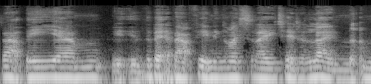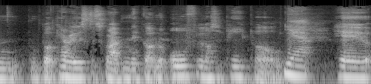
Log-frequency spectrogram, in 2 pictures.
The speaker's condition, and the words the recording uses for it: None; typical speech.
